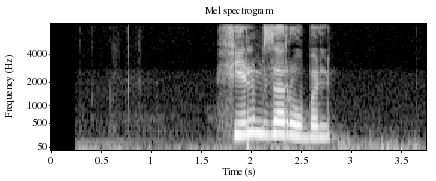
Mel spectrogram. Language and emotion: Russian, neutral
